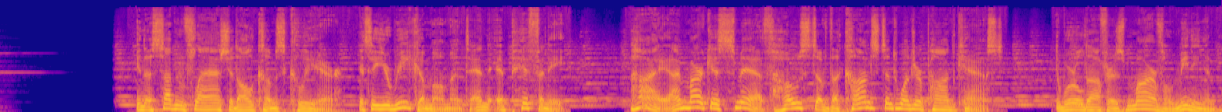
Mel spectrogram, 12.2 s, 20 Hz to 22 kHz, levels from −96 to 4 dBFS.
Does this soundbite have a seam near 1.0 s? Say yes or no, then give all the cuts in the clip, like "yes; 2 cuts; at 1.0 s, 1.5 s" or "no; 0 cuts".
yes; 1 cut; at 1.0 s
